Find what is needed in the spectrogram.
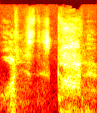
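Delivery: very soft, voiceless astonishment; breath-only acted amazement at a marvel; awed whisper. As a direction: whisper it in childlike wonder. Acts child awed by garden.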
